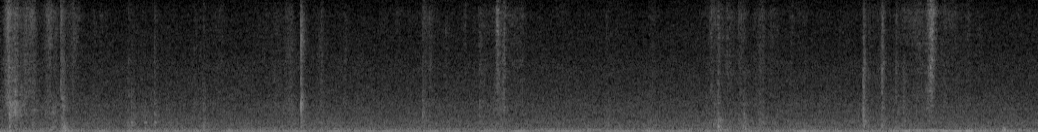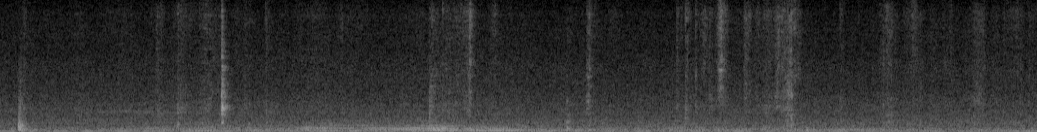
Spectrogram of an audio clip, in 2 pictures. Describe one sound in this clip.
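Cards tap softly as they are set down on a hard surface.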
